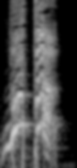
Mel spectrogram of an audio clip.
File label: friendly fire, teen girl voice; survivor voice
